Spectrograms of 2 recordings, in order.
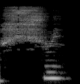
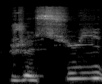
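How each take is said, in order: First: The e of je is dropped. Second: The e of je is fully pronounced.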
